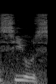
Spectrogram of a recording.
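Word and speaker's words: Zeus: Z U S नाम है लेकिन उसको प्रोनाउंस किया जाता है सीयूस सीयूस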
